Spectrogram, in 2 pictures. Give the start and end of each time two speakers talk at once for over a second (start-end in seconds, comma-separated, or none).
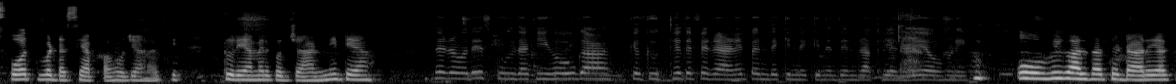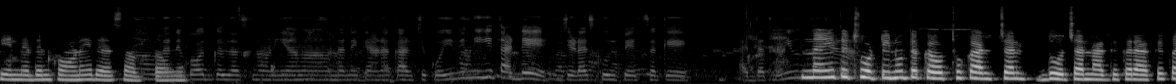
none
